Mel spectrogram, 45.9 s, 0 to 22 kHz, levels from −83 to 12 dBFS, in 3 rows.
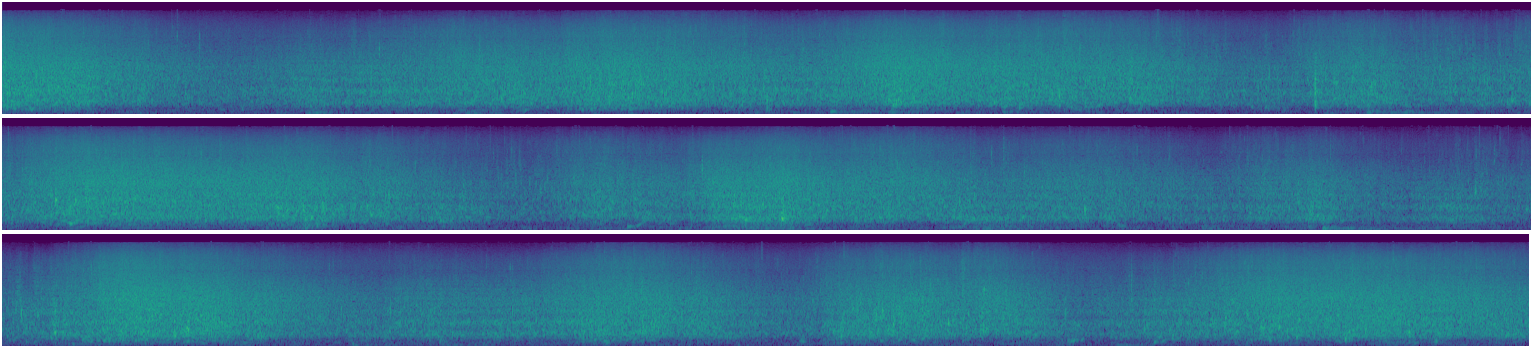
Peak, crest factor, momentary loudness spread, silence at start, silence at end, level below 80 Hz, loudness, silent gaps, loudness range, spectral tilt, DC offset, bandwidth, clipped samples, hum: -6 dBFS; 20 dB; 11 LU; 0 s; 0 s; -60 dBFS; -24 LUFS; none; 7 LU; 0.5 dB/octave; under 0.1%; 17 kHz; under 0.1%; none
